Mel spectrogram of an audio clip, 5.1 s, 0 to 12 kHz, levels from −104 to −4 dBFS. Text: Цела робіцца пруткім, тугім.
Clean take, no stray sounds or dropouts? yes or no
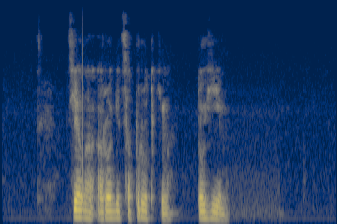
yes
